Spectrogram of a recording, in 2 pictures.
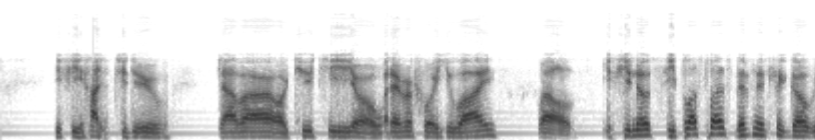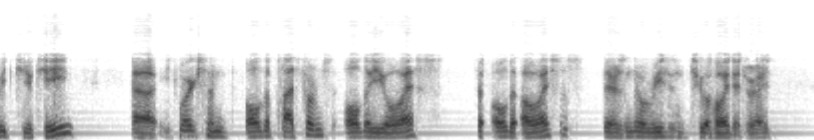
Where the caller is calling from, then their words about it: Switzerland; I'm calling from Switzerland.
